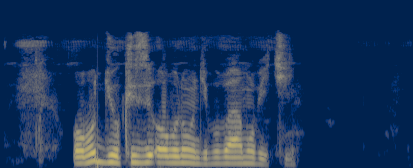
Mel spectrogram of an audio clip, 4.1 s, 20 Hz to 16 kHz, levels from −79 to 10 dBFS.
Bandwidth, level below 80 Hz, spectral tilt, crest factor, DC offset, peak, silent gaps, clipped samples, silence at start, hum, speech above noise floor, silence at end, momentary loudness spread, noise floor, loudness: 8 kHz; -52 dBFS; -6.5 dB/octave; 16 dB; under 0.1%; -2 dBFS; none; under 0.1%; 0.2 s; none; 57 dB; 1.2 s; 20 LU; -73 dBFS; -16 LUFS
